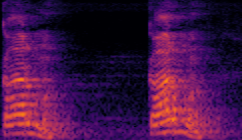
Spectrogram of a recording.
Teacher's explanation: जब हम कर्म शब्द बोलते हैं तो अगर हम रा को पूर्ण रूप में बोलेंगे तो हो जाए करम करम, लेकिन रा का हल्का सा हम स्पर्श लेते हैं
